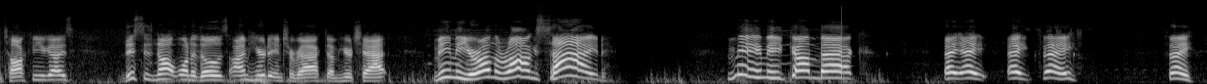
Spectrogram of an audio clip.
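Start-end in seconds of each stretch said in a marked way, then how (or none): 4.3-11.9 high, drawn-out call across the field; calling the goat. Real, not acted. Farmer calling a stray goat back, high and slow.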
